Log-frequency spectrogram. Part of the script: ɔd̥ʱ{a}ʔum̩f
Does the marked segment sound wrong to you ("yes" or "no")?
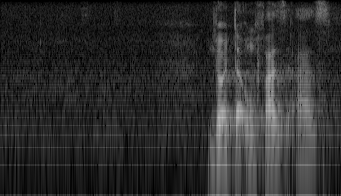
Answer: no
